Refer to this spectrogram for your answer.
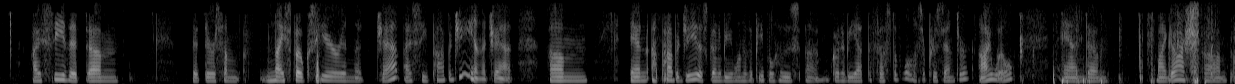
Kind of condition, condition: link, phone line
